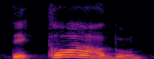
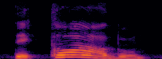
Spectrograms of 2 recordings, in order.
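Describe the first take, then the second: First: The stress is on the middle syllable. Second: The stress is on the middle syllable.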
